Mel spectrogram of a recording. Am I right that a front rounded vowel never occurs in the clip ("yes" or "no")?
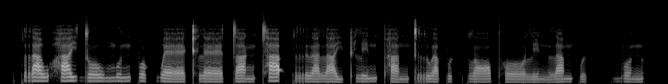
yes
